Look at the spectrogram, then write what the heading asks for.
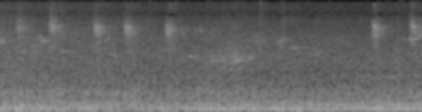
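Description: Small birds chirping: short, high chirps at irregular intervals, several in the first two seconds and a couple more near the end, over a steady low background hum.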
